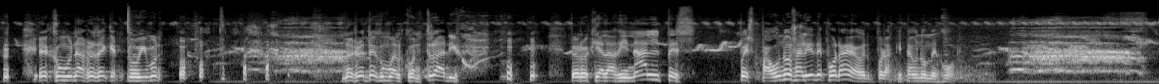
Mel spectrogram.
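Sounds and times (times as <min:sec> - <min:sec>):
speech: 0:00.0 - 0:10.4
laughter: 0:01.4 - 0:05.6
rooster crowing at night: 0:02.0 - 0:05.0, 0:09.4 - 0:11.5.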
